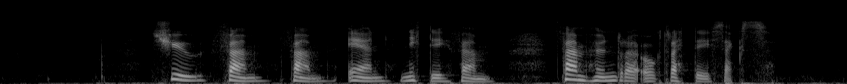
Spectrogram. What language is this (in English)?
Norwegian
